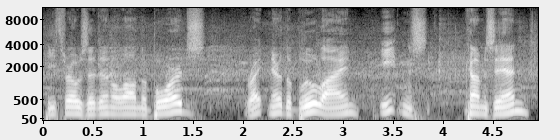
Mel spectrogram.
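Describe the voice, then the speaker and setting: A man with a slightly raised pitch calls a hockey game play by play, keeping an even running commentary that bursts into shouts on big chances. Faint noise hums behind him. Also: moderate pace. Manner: steady call that rises to shouts on shots and goals. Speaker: play-by-play announcer.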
